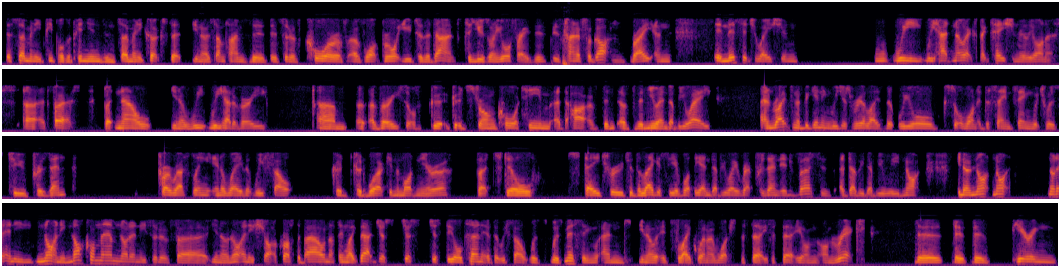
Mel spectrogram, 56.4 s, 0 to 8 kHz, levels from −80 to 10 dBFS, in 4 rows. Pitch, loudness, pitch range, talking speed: 100 Hz, -22 LUFS, 95-105 Hz, 205 wpm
